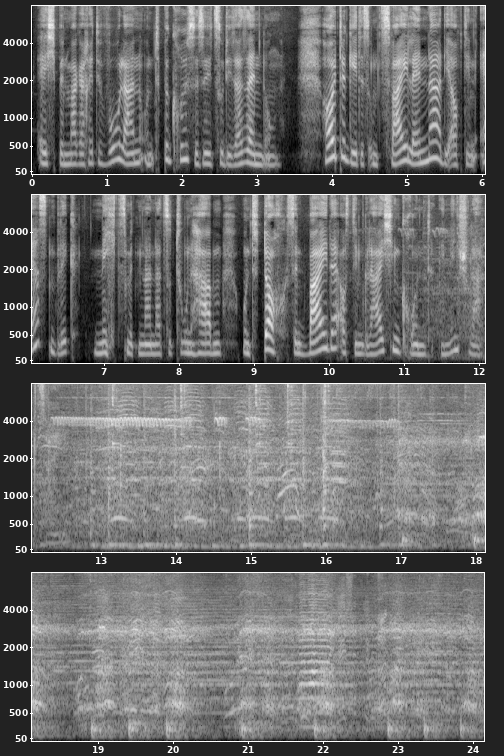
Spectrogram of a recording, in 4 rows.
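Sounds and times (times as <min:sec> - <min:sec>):
speech: 0:00.1 - 0:13.4
street protest crowds in Israel and Bulgaria shouting and chanting: 0:11.0 - 0:24.1.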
